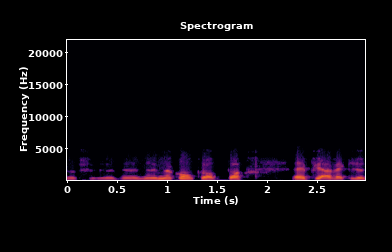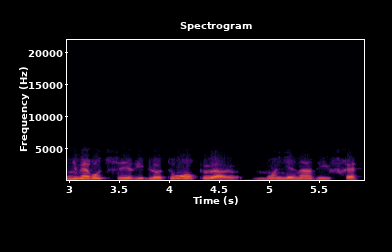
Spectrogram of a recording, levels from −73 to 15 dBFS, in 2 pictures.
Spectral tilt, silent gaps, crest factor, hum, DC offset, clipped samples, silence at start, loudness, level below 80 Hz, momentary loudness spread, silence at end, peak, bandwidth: -9.5 dB/octave; none; 18 dB; none; under 0.1%; under 0.1%; 0 s; -24 LUFS; -74 dBFS; 11 LU; 0.1 s; -6 dBFS; 5.2 kHz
